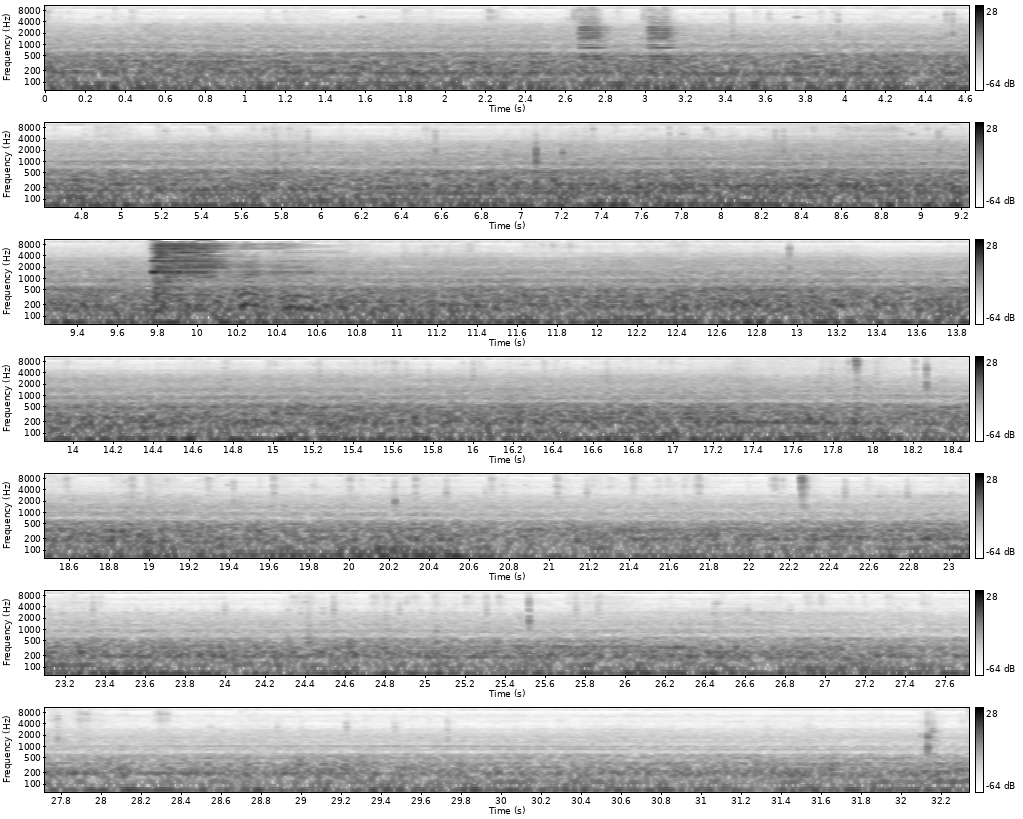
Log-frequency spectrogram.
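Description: Steady low road and engine rumble heard from inside a moving car's cabin, with a short vehicle horn honk about ten seconds in.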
